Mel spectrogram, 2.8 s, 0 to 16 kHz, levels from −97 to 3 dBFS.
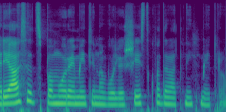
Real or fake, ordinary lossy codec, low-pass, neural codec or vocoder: fake; none; 14.4 kHz; codec, 44.1 kHz, 7.8 kbps, DAC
